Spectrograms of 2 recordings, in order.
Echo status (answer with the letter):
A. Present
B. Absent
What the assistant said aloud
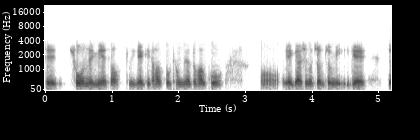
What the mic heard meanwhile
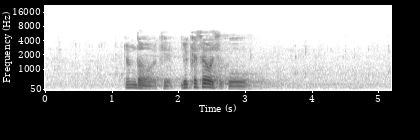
B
